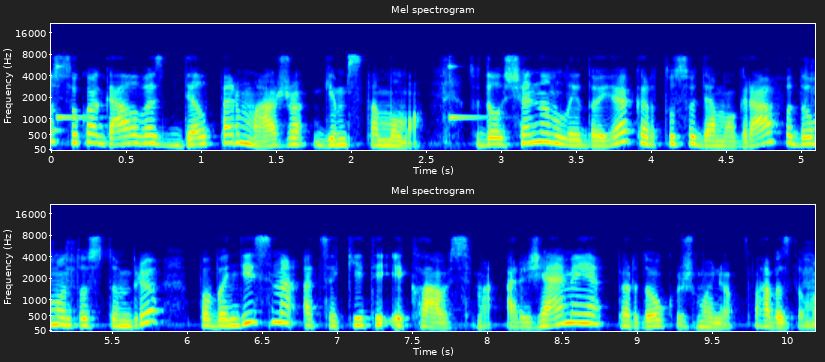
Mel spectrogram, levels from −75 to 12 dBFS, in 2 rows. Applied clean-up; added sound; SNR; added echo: none; Marimba, xylophone; 17 dB; none.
